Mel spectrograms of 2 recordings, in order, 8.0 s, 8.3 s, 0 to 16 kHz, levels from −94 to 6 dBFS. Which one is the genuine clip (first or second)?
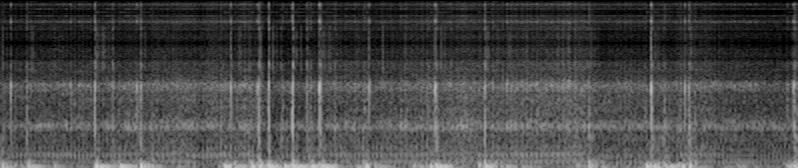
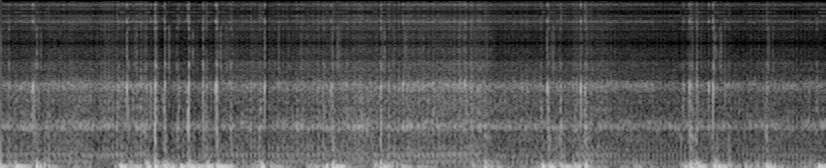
first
